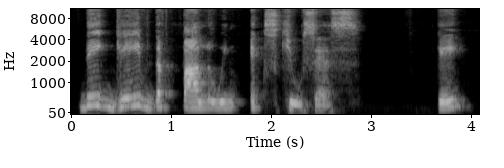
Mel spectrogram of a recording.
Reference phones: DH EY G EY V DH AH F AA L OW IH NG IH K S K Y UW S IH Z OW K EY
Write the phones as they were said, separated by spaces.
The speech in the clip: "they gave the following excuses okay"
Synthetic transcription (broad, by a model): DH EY G EY V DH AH F AA L OW IH NG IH K S K Y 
